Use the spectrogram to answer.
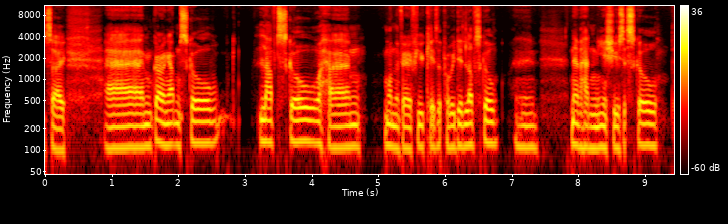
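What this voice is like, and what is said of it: English accent. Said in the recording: “you can probably guess my accent, not over here. I was born in England, Norwich.”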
